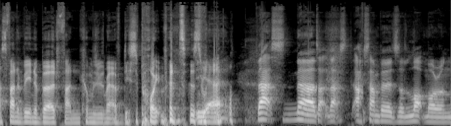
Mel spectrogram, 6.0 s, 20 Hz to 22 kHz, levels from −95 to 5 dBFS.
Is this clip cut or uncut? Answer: cut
